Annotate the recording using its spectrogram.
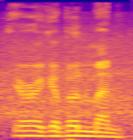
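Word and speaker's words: Iroegbunam: There's Irigabunman. That's how you say his name.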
